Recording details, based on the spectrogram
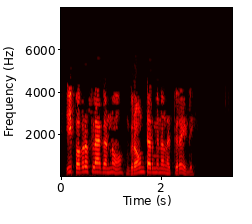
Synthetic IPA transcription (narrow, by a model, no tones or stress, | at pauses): iːpɐʋɐɾpʰlaːɡɐnːuɡɾɐwɳɖ̚ʈɐɾminɐlɦɐt̪ːiɾɐiɽi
